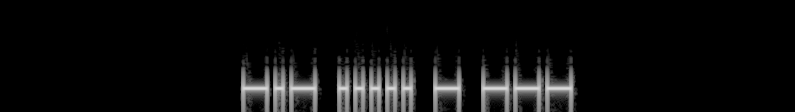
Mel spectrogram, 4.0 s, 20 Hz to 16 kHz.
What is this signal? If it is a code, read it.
Morse code, heard as a keyed tone, about 30 wpm, 700 Hz. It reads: K5TO
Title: Easy Call Signs Repeated 2x - 30wpm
